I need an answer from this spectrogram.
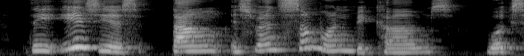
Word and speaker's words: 当: This Chinese character is pronounced as 当. Why? Because you are pointing to a moment and saying at that time, on that day, or back in that period.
